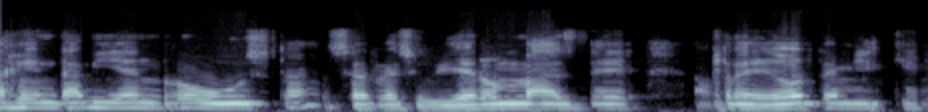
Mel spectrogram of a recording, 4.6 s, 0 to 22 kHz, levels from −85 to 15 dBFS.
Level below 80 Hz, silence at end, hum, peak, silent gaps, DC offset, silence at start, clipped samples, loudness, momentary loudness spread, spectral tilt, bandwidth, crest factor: -50 dBFS; 0 s; none; -4 dBFS; none; under 0.1%; 0 s; under 0.1%; -18 LUFS; 11 LU; -6.5 dB/octave; 8.4 kHz; 14 dB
